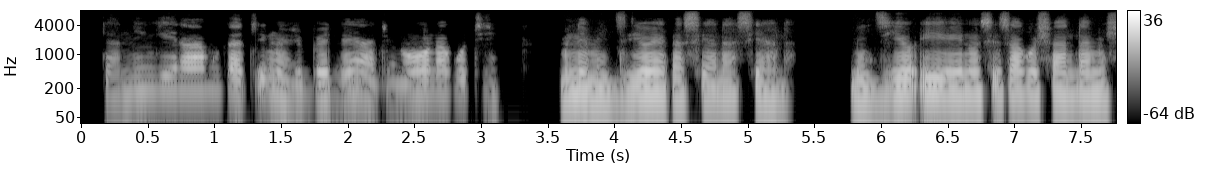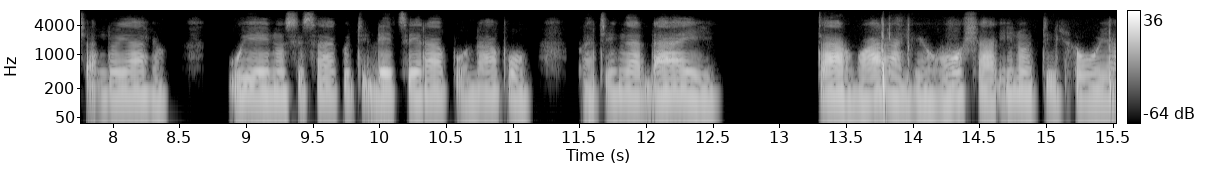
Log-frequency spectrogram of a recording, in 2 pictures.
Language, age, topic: Ndau, 50+, health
